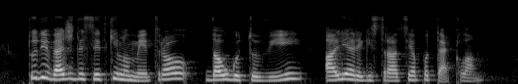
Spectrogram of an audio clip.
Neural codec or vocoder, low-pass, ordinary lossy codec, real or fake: none; 9.9 kHz; Opus, 32 kbps; real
